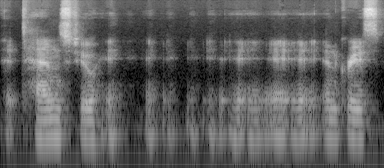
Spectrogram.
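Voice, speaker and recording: A young man with a low, gravelly voice talks slowly on a casual solo livestream. He stutters heavily, repeating sounds and getting stuck on words, and laughs softly between phrases. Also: monotone. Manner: heavy stutter with repetitions and blocks, frequent soft laughs. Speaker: livestream host reading viewer questions.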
